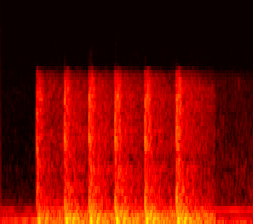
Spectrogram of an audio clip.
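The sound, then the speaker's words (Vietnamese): Six quick, heavy thuds of something pounding on a wooden door, struck in an even, rapid burst; each blow is loud and resonant, with no voices around them. “Thứ ở bên ngoài không quan tâm đến tiếng chó sủa, vẫn tiếp tục gõ cửa. Cho đến khi nó không gõ nữa mà nó đập cửa thình thình.”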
